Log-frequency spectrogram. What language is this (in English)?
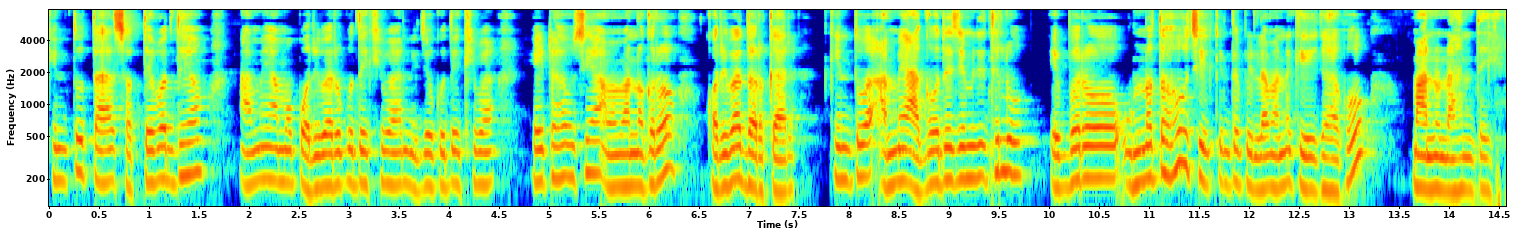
Odia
